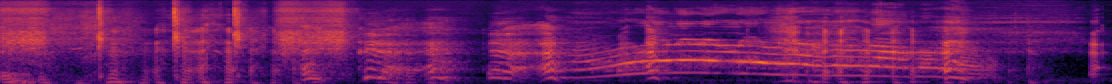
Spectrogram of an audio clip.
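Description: A man imitates a cat with his voice, giving a drawn-out, rising and falling meow that follows a brief burst of talk-like sounds and stays loud and close for several seconds.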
